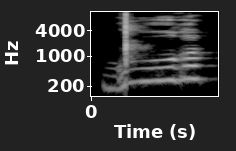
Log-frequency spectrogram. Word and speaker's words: gourmande: Si je parle de gourmande, gourmande, parce que ici, j'entends la lettre D. Voilà une syllabe qui se rajoute et j'ai plus une lettre muette à la fin, mais j'ai une lettre que j'entends.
